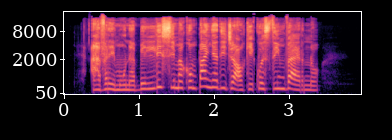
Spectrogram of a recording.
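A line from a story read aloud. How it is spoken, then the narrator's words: Exclaiming. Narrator (Italian): esclamò a un certo punto Violetta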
